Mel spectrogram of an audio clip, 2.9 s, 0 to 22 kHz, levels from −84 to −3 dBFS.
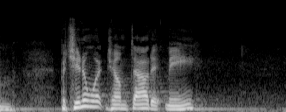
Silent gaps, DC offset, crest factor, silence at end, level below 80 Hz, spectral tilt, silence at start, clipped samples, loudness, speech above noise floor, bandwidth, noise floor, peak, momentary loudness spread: none; under 0.1%; 16 dB; 0 s; -48 dBFS; -8.5 dB/octave; 0 s; under 0.1%; -21 LUFS; 25 dB; 8.2 kHz; -44 dBFS; -6 dBFS; 21 LU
